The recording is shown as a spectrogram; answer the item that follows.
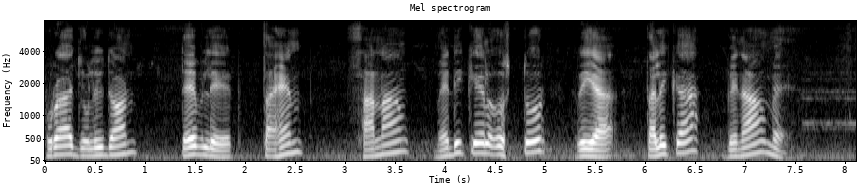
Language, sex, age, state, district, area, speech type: Santali, male, 60+, West Bengal, Paschim Bardhaman, rural, read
